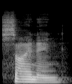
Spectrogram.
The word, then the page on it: signing: American English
